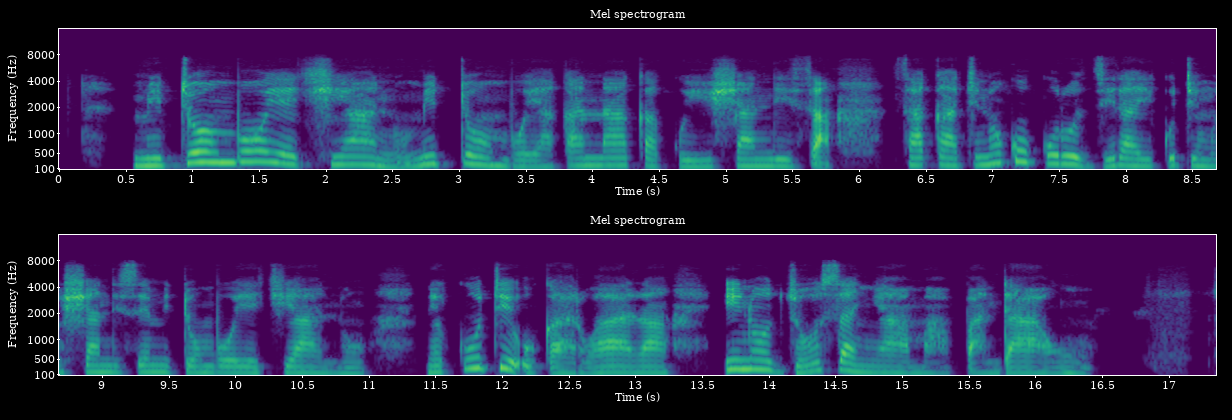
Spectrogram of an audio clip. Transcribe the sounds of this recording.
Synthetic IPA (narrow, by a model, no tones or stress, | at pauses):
mito̞mbo̞je̞t͡ʃian̤ṵmito̞mbo̞jakanakakuiʃandiːsa̰sakatino̞kukuɾud͡ziɾaikutimuʃandise̞mito̞mbo̞je̞t͡ʃian̤une̞kutiʔukarwaraino̞d͡zo̞saɲamapandaːwu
